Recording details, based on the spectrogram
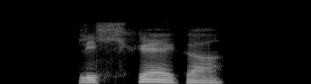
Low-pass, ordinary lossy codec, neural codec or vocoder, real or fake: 7.2 kHz; MP3, 48 kbps; none; real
